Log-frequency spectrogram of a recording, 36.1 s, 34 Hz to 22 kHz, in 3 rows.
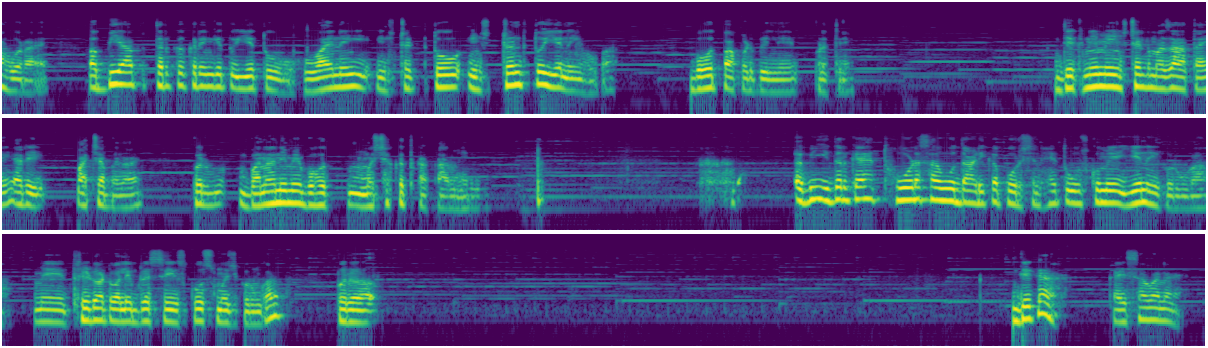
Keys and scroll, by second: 2.9 ctrl+alt+z, 3.4 ], 6.7 ], 9.9 ], 12.7 ], 14.3 ], 16.4 ctrl+-, 35.6 ctrl+=.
